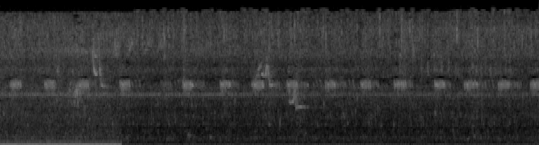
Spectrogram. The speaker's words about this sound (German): Hörst du vielleicht das Rauschen des kleinen Bachlaufes, wie leise sich das Wasser über die kleinen Steine im Flussbett schlängelt?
